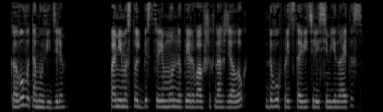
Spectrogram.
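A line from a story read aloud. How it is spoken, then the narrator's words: Angry question. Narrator (Russian): Зло поинтересовался магистр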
